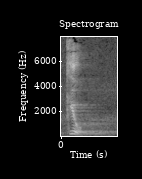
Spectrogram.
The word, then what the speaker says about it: queue: See, though this word is long, QUEUE, but the pronunciation depends on only first alphabet. Yes, don't get confused. It's as simple as that. See, now repeat after me. QUEUE, Q.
